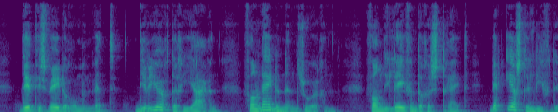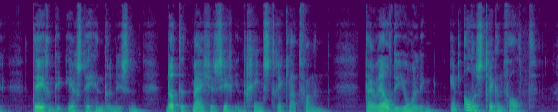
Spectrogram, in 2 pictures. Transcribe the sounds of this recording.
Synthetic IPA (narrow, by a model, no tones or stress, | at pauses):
dɪtɪsʋejdərɔmənʋɛt | diːɹjøɥχdəχəjaːrən | v̥ɑnlɛjdənɛnzɔɹχən | v̥ɑndilejvəndəχəstrɛ̰jt | dɛɹɪːɹstəlivdə | tejχəndəʔɪːɹstəɦɪndəɹnɪsəndɑtɦətmɛjʃəzɪχɪnχejnstrɪk̚laːtfɑŋən | tɛɹʋɛlˠdəjɔŋəlɪ̰ŋɪnɑləstrɪkənvɑ̰lˠt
